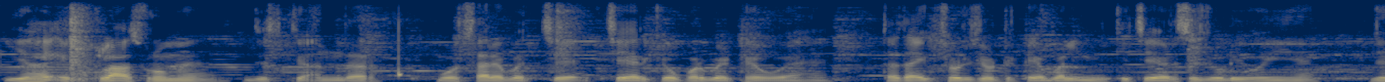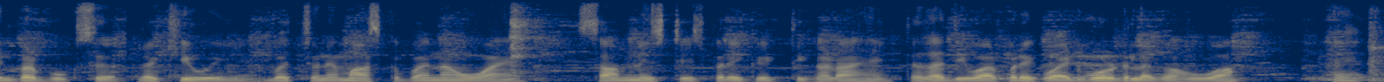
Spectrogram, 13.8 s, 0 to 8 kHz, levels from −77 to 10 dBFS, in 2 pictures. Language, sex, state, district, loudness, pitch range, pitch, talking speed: Hindi, male, Bihar, Lakhisarai, -24 LUFS, 110-120 Hz, 115 Hz, 235 wpm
